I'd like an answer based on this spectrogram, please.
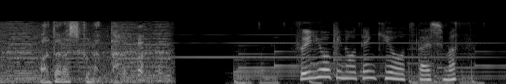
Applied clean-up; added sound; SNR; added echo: none; Wind instrument, woodwind instrument; 18 dB; none.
